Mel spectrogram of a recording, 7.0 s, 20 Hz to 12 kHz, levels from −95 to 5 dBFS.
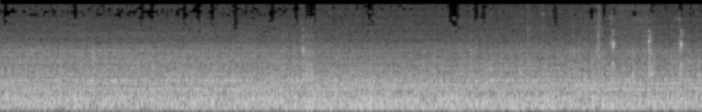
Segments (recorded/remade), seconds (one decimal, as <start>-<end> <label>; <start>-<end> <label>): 0.0-1.0 recorded; 1.0-1.6 remade; 1.6-7.0 recorded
